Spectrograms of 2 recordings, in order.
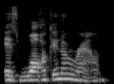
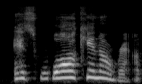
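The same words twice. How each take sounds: First: Said in the usual way. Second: WALKING AROUND said higher, slowly drawn out; drawn-out emphasis. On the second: Real, not acted. Telling viewers about the spider, drawn-out stress on WALKING AROUND. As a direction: stretch "walking around" with raised pitch. Repeats it for dread effect.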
